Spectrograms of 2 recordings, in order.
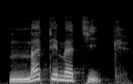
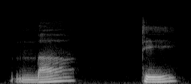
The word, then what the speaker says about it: mathématique: Mathématique. Remember, H doesn't exist, so mathématique. Remember, Q-U-E at the end, K.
